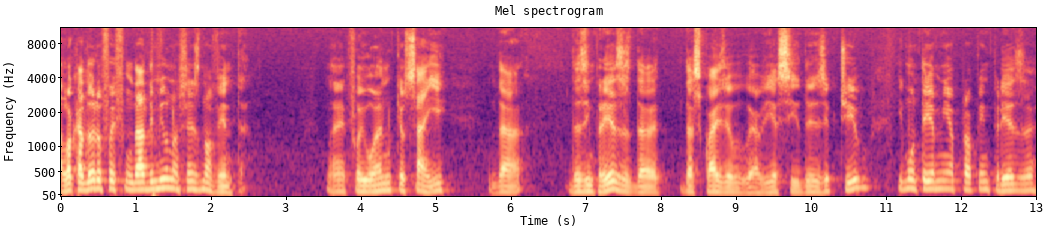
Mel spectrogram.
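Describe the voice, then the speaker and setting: Long, frequent pauses break up a fairly slow delivery with lively intonation and a dark, mellow tone. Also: man, medium pitch for a man. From Minas Gerais, Brazil. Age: 70s. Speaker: engineer and car rental founder. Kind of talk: interview. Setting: studio.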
